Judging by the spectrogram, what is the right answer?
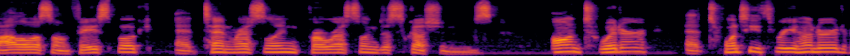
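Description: A man with a fairly high pitch has an unremarkable speaking voice and ordinary pitch variation. He talks at a fairly slow pace, and the sound is dry and close with no echo. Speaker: podcast host. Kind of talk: casual banter.

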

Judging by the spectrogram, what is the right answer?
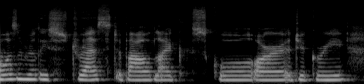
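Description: In a very clean recording with a silent background, a soft-spoken woman with a fairly high pitch talks at a fairly slow pace in a monotone, flat intonation. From Germany. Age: 20s. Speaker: ASMR content creator. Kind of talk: soft-spoken podcast interview.

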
